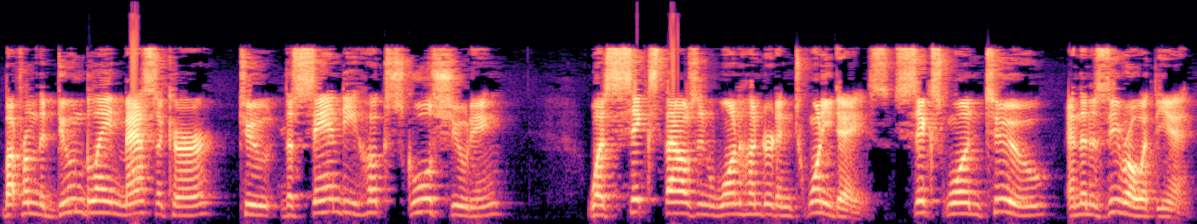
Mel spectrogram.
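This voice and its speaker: A man's voice: high voice, slow, pushed and bright. A man hosting an online show, speaking in a rambling, insistent monologue with emphatic delivery. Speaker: online video host.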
